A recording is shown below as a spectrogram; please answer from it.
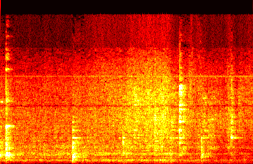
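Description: Maple syrup and brown sugar stirred together in a pan for a peanut butter cake, soft scraping and swishing strokes with a faint bubbling sizzle, close and quiet, no voices.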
